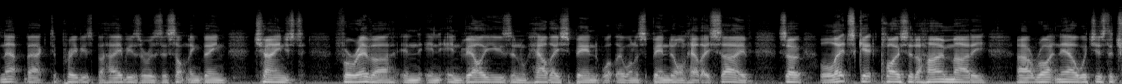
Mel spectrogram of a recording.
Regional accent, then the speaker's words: New Zealand; I am a New Zealander

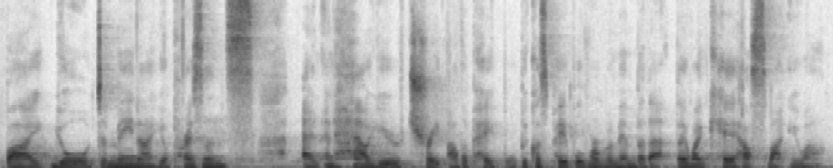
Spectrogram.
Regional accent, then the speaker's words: Sydney, New South Wales, Australia; I grew up in Thornleigh, which is the northwest of Sydney. I was born and bred um, around there.

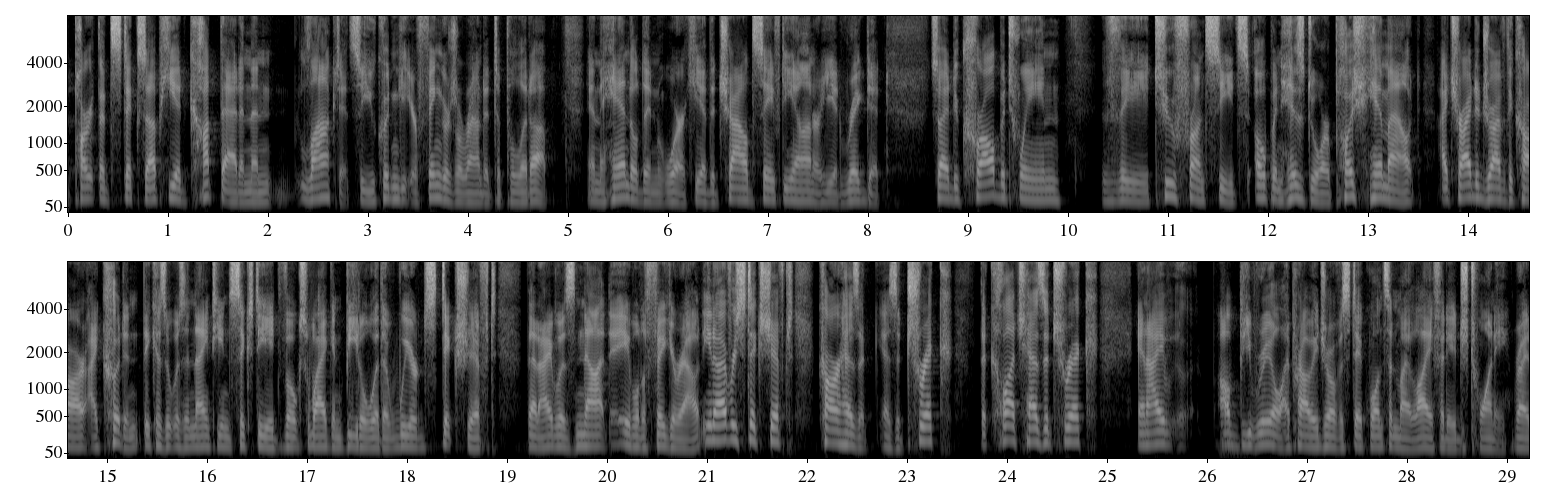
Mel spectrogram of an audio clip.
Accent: Detroit, Michigan, United States; we're from Detroit

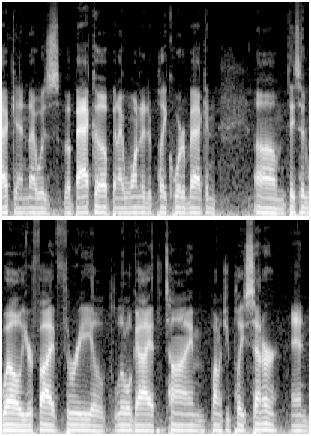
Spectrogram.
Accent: Bethesda, Maryland, United States; Bethesda, Maryland

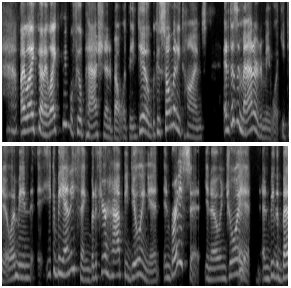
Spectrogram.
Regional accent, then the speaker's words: New York City, New York, United States; I'm from Brooklyn as well.

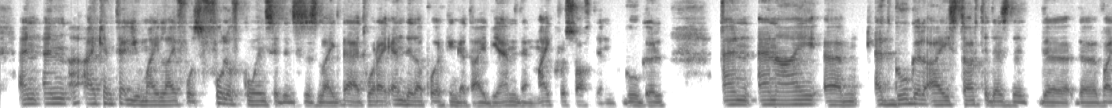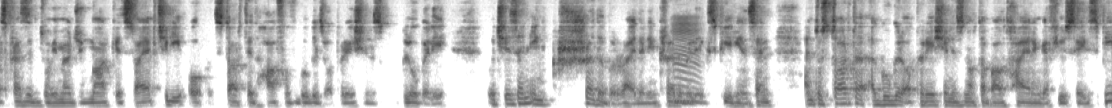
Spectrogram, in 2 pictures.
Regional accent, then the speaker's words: Egypt; I grew up in Egypt

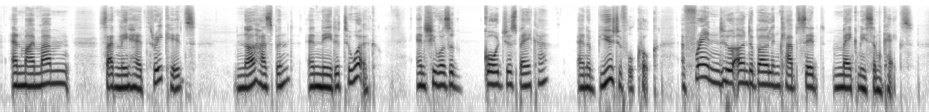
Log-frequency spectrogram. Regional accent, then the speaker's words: South Africa; moved away as an adult; also born or lived in Israel / Haifa, Israel; now in Australia; growing up in South Africa, I was in a youth movement

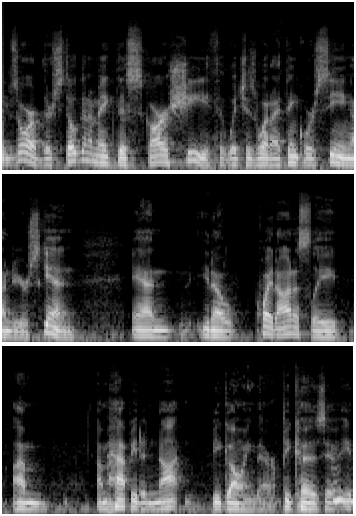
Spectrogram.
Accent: New Jersey, United States; moved away; also born or lived in New York; I grew up in New Jersey and around around New York and New Jersey

